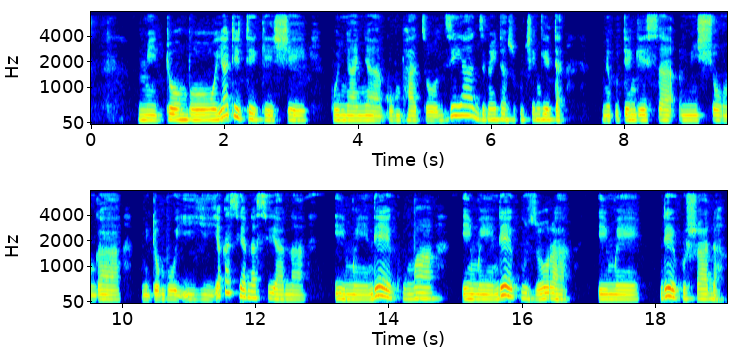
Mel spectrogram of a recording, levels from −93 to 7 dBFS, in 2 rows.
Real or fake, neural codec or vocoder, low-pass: real; none; 7.2 kHz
